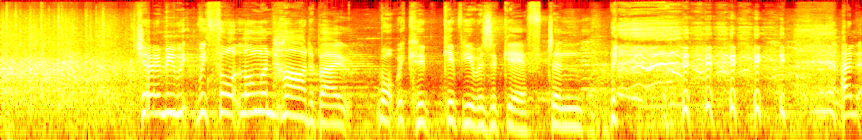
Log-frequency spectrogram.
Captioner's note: laughs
